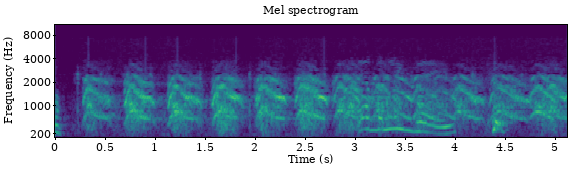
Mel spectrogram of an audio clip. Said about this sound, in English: I wish it was 3 o'clock. Because at 3 o'clock, that little crow pops out of the crow's nest and caws 3 times. I'd like to hear that.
